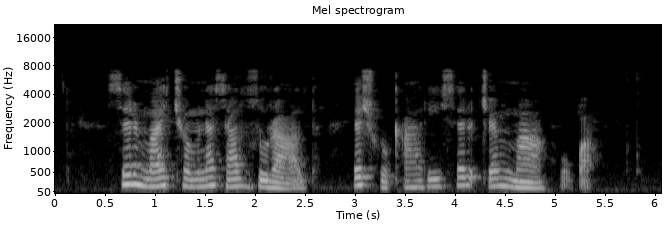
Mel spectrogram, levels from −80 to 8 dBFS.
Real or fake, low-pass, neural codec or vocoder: real; 7.2 kHz; none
